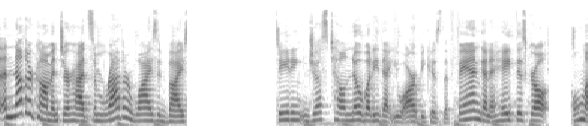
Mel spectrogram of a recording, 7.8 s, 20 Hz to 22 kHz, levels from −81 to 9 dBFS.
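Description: At 2.49 s the sound cuts to silence through a fade of about 3 ms and returns at 3.74 s. A shorter hole runs from 7.31 to 7.67 s. Both are digital broadcast dropouts: the receiver muted when frames went bad. Unlike buffering stalls, the material isn't resumed; playback resumes further on.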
